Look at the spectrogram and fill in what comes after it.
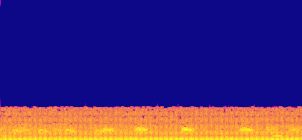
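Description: A bird outside the nest giving short calls over and over, roughly once or twice a second at an uneven pace, over a steady low hum.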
